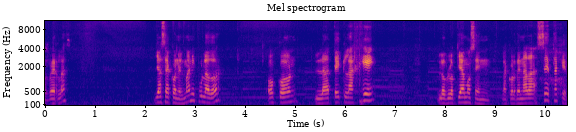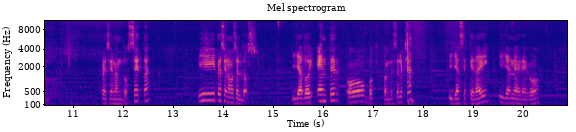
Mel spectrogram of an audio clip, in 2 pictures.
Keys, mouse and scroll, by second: 2.2 click, 6.4 g, 20.7 shift+middle click.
